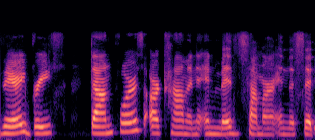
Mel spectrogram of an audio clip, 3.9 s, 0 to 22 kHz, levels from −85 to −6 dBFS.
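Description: From start to finish the speech sounds muffled and slightly hoarse, with a faint robotic buzz. This is plainly audible Opus voice compression. The encoder is working in its SILK linear-prediction mode at wideband, so the top of the spectrum is cut near 8 kHz. The excitation is coded coarsely in 20 ms frames, and the degree of damage points to a low bitrate of around 12 kbps.

From 2.77 s, right after "downpours are common in", to the end of the clip, a rough, metallic edge rides on the voice and disappears in the gaps between sounds. This is periodic clock jitter. Interference is wobbling the converter's sampling clock at a rate of around 2 kHz. That places sidebands about 2 kHz above and below every component of the speech, and the higher components are hit hardest, which gives the harsh, grainy colouring.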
